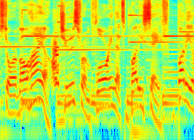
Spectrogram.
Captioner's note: dog barking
